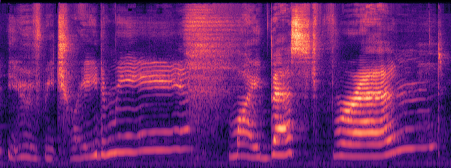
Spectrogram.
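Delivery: hammed-up betrayed gasp, high and drawn out; mock-melodramatic shock, loud and stretched; dramatic betrayal. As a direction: wail it slowly, rising high on each phrase. Deku acts betrayed, dramatic gasp.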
